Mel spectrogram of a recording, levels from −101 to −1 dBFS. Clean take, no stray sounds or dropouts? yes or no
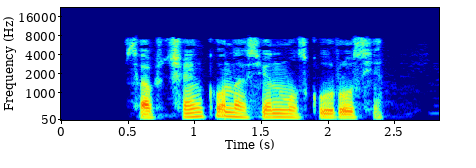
yes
